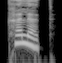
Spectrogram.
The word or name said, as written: ಖಲತ್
